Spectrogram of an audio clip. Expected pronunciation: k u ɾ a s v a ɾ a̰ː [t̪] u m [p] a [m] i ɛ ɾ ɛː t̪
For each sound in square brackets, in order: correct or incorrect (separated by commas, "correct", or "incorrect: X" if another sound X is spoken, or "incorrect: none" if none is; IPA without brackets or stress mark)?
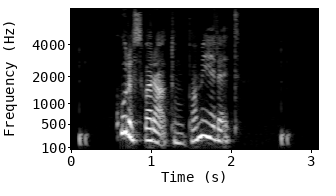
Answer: correct, correct, correct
